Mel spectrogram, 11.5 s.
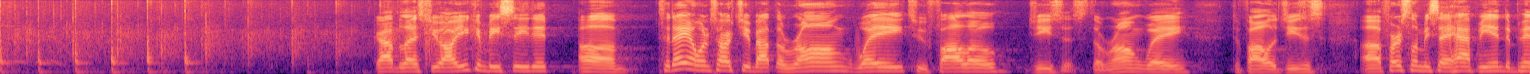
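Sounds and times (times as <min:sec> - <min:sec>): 
audience clapping hands: 0:00.0 - 0:04.0
speech: 0:02.8 - 0:11.4.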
